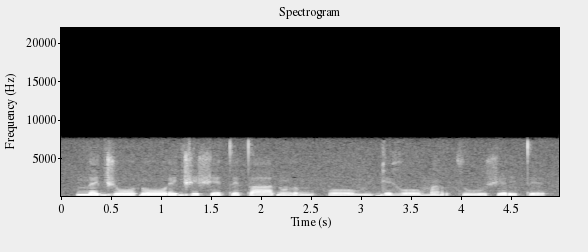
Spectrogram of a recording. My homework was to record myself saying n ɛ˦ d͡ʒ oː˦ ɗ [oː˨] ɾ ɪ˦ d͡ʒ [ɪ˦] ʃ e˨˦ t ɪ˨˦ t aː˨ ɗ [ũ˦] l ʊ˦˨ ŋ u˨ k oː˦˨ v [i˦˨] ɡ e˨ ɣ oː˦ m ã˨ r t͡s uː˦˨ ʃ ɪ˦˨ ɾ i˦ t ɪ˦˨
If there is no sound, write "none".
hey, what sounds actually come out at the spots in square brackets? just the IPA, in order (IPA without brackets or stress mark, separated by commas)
oː˦, ɪ˦, ũ˦, i˦˨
